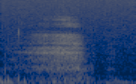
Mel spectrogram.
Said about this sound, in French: Excuse-moi, je baille.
